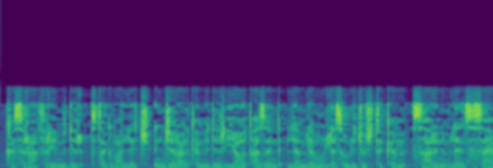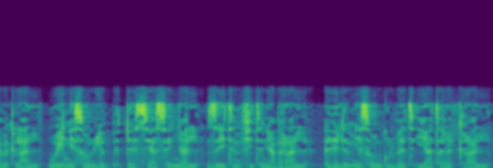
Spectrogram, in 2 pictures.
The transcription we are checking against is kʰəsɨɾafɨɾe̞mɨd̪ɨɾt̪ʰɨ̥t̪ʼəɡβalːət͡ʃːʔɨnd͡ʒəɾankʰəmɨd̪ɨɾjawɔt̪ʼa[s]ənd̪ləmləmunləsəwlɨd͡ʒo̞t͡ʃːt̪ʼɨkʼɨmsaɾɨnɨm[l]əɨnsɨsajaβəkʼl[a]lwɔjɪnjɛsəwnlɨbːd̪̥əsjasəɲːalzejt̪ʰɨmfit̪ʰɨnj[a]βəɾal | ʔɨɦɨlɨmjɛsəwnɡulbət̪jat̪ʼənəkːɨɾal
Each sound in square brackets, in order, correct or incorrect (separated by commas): incorrect, correct, correct, correct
